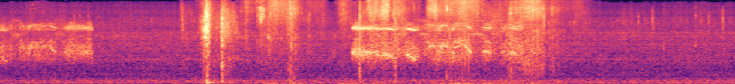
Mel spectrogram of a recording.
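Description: Boots step softly on a concrete floor.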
